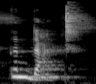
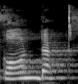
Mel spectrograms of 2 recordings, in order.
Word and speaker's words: conduct: And if you give the stress on the second part, it becomes a verb conduct, which means the act of passing, right?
